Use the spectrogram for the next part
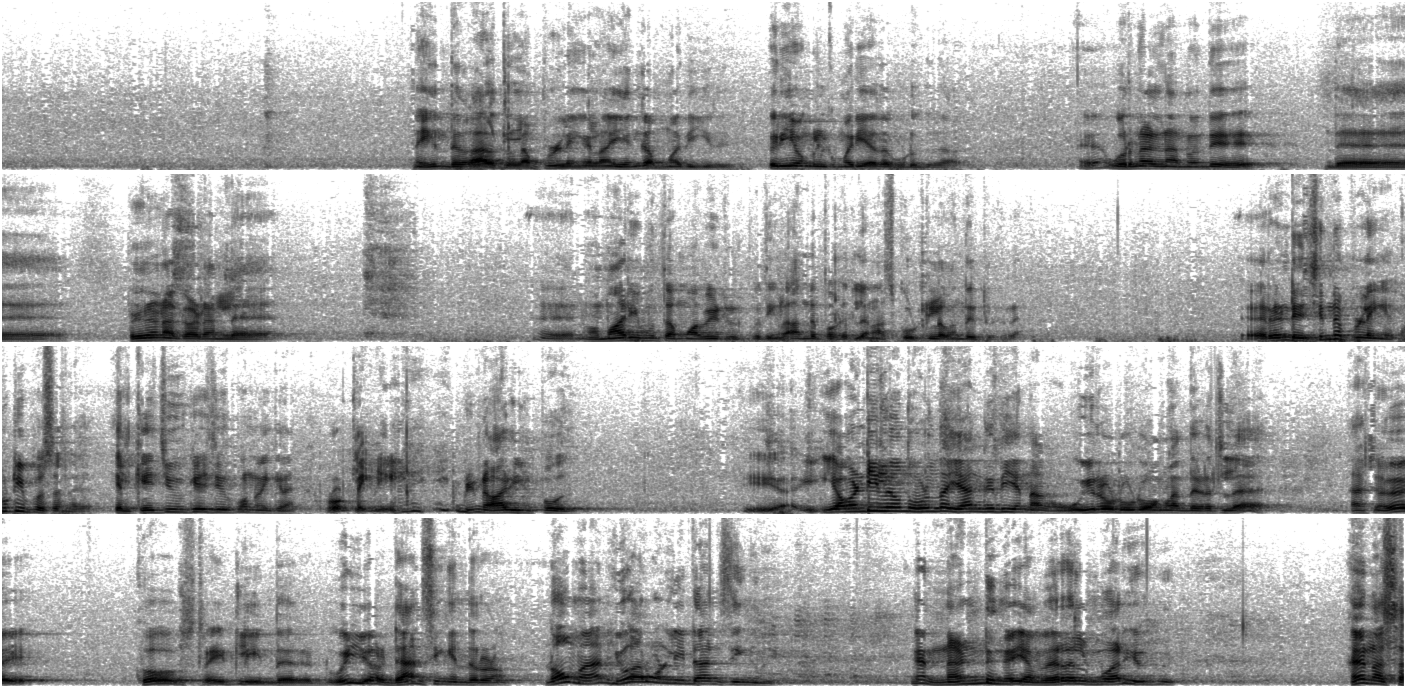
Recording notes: Sunday 2nd Service Sermon Live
